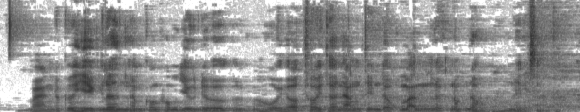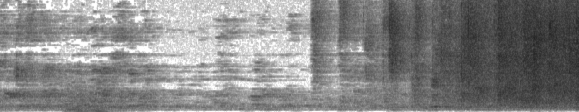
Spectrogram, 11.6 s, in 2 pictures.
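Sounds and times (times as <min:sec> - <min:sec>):
speech: 0:00.3 - 0:05.8, 0:06.4 - 0:07.0
laughter: 0:02.7 - 0:11.5
audience clapping: 0:09.0 - 0:11.5.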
